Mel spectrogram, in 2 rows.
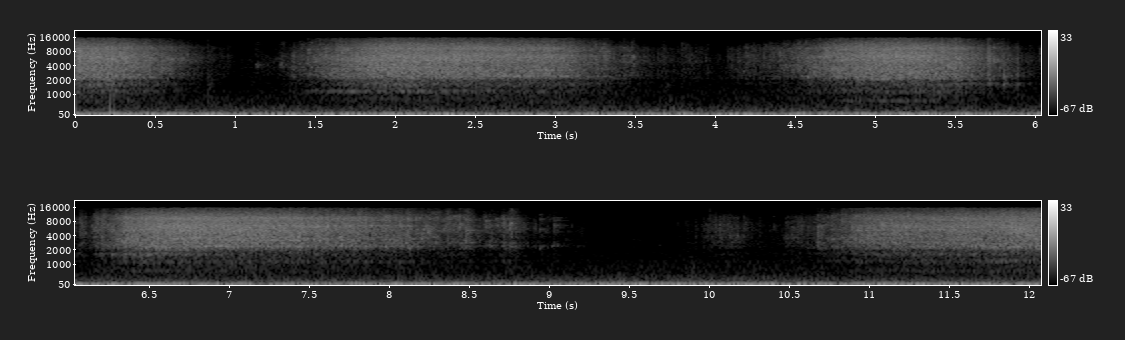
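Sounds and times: shaken percussion hiss: 0.0s - 3.4s, 4.3s - 8.1s, 10.7s - 12.0s.

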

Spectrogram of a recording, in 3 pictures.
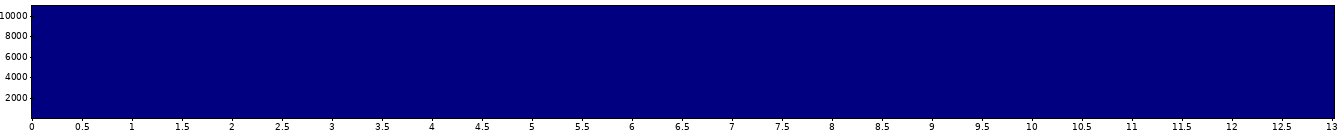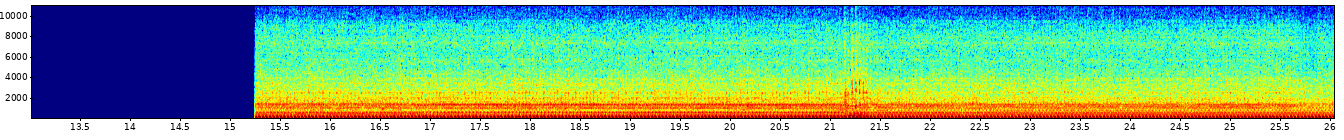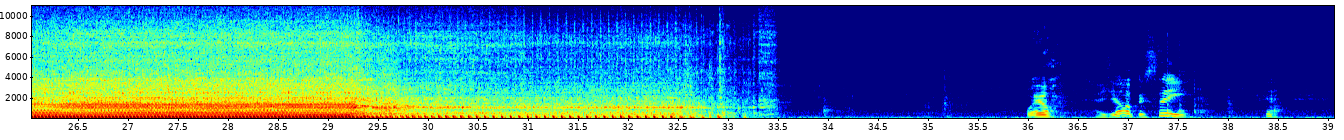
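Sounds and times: log splitter gas engine running: 15.3s - 33.5s.

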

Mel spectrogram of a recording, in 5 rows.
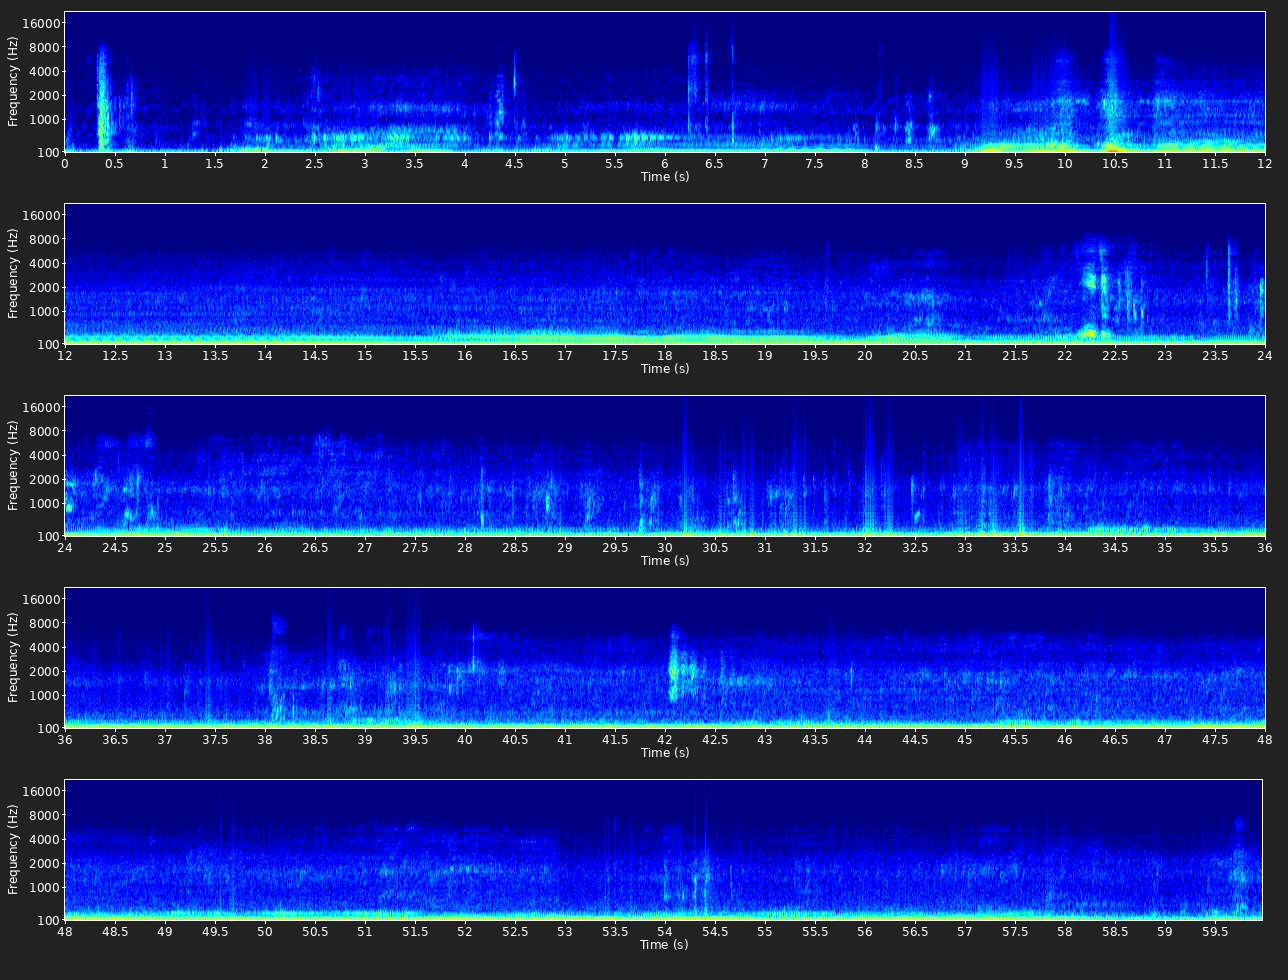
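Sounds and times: car engine drone from inside: 0.0s - 59.9s.

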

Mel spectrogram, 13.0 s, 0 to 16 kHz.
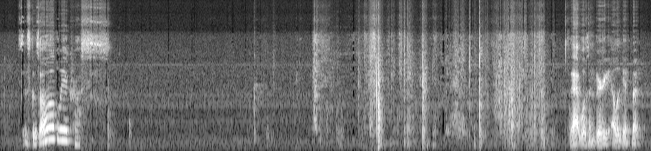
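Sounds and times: book pages rustling: 6.2s - 11.1s.

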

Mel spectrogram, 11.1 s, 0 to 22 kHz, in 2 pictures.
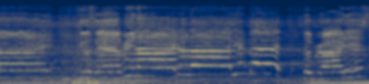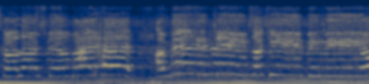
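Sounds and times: girls singing into microphones: 0.0s - 11.0s.

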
